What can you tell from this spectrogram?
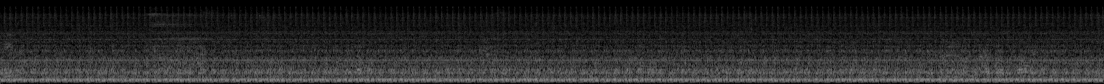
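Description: A steady low mechanical hum with a fast, even flutter, unchanging throughout.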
